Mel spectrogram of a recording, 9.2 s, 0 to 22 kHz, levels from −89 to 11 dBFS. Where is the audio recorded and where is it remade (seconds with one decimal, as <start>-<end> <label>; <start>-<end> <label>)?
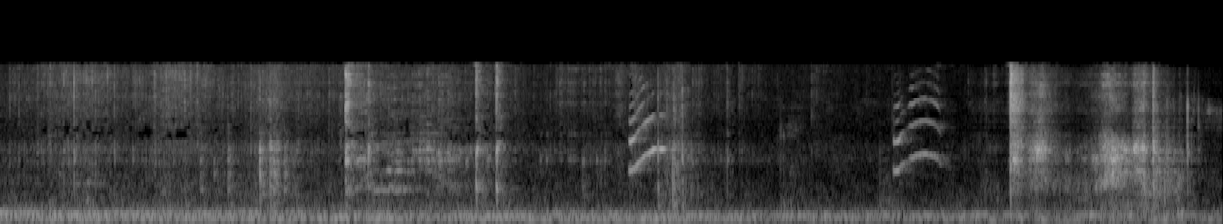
0.0-7.3 recorded; 7.3-9.2 remade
